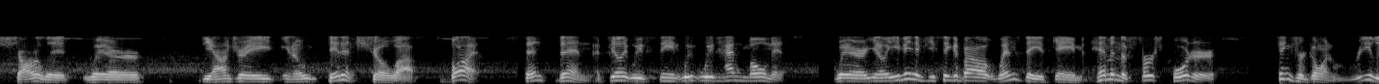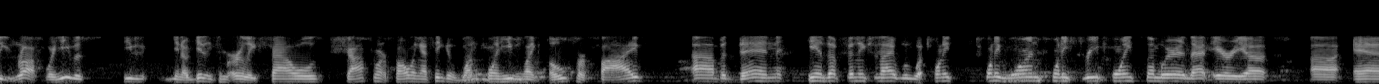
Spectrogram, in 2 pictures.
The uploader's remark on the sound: Live from the press box in Athens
